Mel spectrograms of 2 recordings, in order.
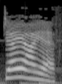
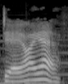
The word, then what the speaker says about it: GIF: this Brand's television commercials the word is now also widely pronounced with a hard G as in gift the American Heritage dictionary sites both indicating JF as the primary pronunciation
